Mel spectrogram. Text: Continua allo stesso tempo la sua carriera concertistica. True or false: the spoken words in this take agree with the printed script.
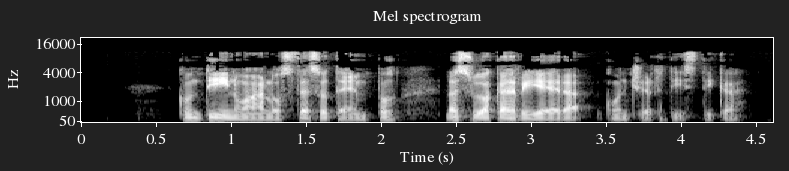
true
